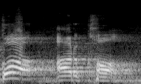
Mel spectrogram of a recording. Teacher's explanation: क और ख जब बोलते हैं तो इसमें स्वर तंत्रियां आपस में कंपन नहीं करती हैं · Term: अघोष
